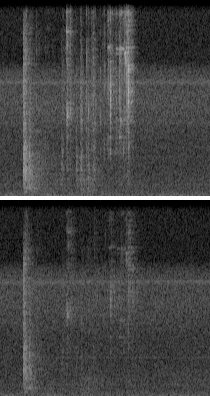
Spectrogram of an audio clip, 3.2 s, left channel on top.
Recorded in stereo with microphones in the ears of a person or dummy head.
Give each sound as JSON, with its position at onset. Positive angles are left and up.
{"t": 0.3, "sound": "keys jangling", "side_deg": 15, "distance_m": 1.2}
